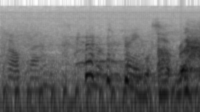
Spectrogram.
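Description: A man laughing. The laughter grows louder near the end.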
